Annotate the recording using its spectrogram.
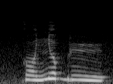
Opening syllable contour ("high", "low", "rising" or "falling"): low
